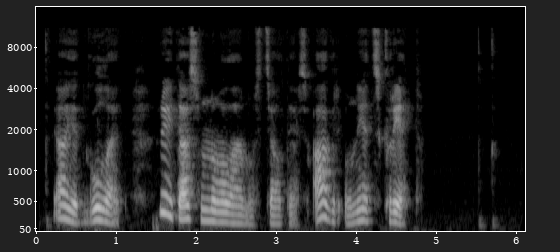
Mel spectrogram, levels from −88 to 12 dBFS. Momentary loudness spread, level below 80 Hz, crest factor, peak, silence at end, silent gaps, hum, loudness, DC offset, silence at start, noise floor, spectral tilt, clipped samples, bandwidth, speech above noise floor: 10 LU; -68 dBFS; 22 dB; -4 dBFS; 1.5 s; none; none; -25 LUFS; under 0.1%; 0.2 s; -76 dBFS; -5.5 dB/octave; under 0.1%; 11.5 kHz; 51 dB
